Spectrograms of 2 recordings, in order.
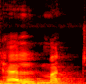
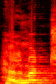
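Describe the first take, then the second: First: हेलमेट split into "hel" and "met"; syllable by syllable. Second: Said in the usual way. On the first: Shown as a demonstration. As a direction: sound out both syllables of हेलमेट separately. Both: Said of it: "दो इसके syllable हैं जी".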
